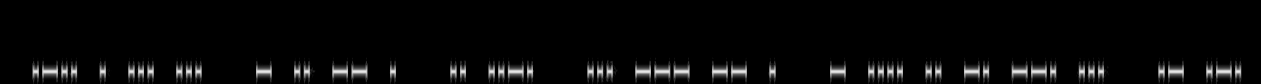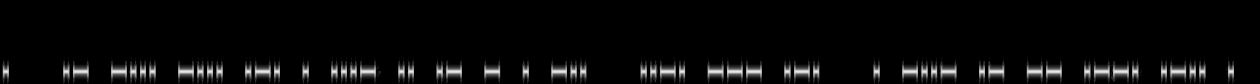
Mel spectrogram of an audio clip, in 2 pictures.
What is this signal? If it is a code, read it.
Morse code, heard as a keyed tone, about 25 wpm, spaced as for 20 wpm, 600 Hz. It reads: LESS TIME IF SOME THINGS ARE ABBREVIATED FOR EXAMPLE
